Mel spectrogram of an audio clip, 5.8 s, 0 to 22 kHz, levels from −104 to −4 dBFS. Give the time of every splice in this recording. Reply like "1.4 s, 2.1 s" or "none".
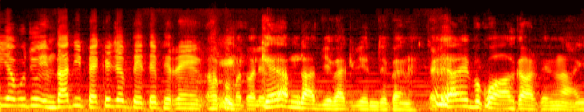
4.2 s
